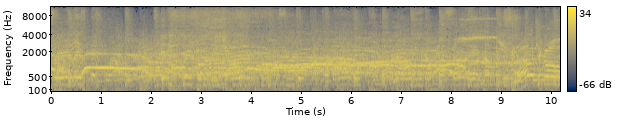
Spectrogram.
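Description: Loud music playing in a hall while a crowd cheers and whoops, with a burst of shrill whoops near the end.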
